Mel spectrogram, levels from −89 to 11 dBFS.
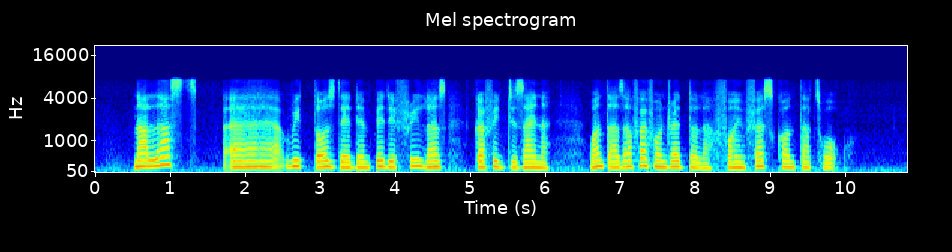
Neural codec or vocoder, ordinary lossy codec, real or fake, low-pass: codec, 16 kHz, 0.3 kbps, FocalCodec; Opus, 64 kbps; fake; 7.2 kHz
